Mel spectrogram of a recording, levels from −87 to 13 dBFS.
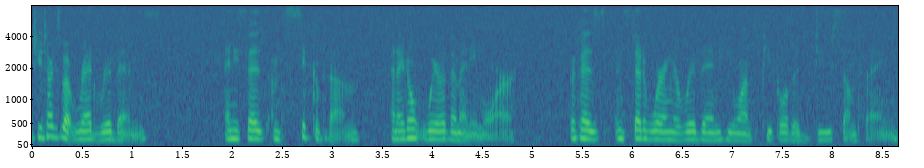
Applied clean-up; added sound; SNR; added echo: none; Water; 16 dB; none.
